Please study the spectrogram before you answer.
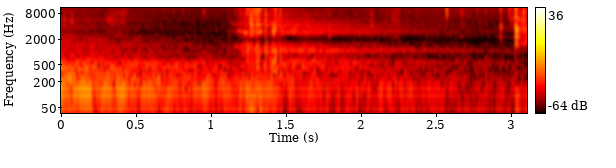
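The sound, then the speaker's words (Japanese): Quiet bites and chewing of a cream puff eaten with coffee, soft and muffled, with a crisp burst of crunching near the middle and another short burst at the very end. “コーヒーとシュークリーム、なんかシュークリームの食べてる音って洞窟みたいな、洞窟なの。”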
